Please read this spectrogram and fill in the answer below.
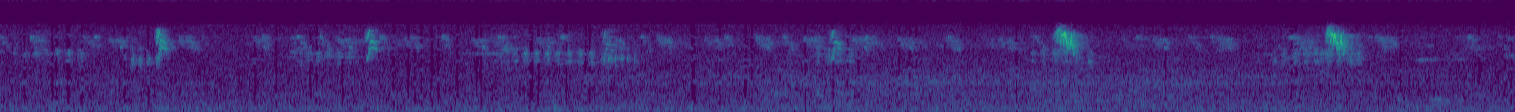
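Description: Small birds chirping and twittering, with quick high notes throughout and a louder sharp call every two to three seconds, the strongest ones about two-thirds of the way through.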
